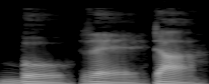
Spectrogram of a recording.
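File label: "boreta", concatenated syllables; Affixing experiment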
